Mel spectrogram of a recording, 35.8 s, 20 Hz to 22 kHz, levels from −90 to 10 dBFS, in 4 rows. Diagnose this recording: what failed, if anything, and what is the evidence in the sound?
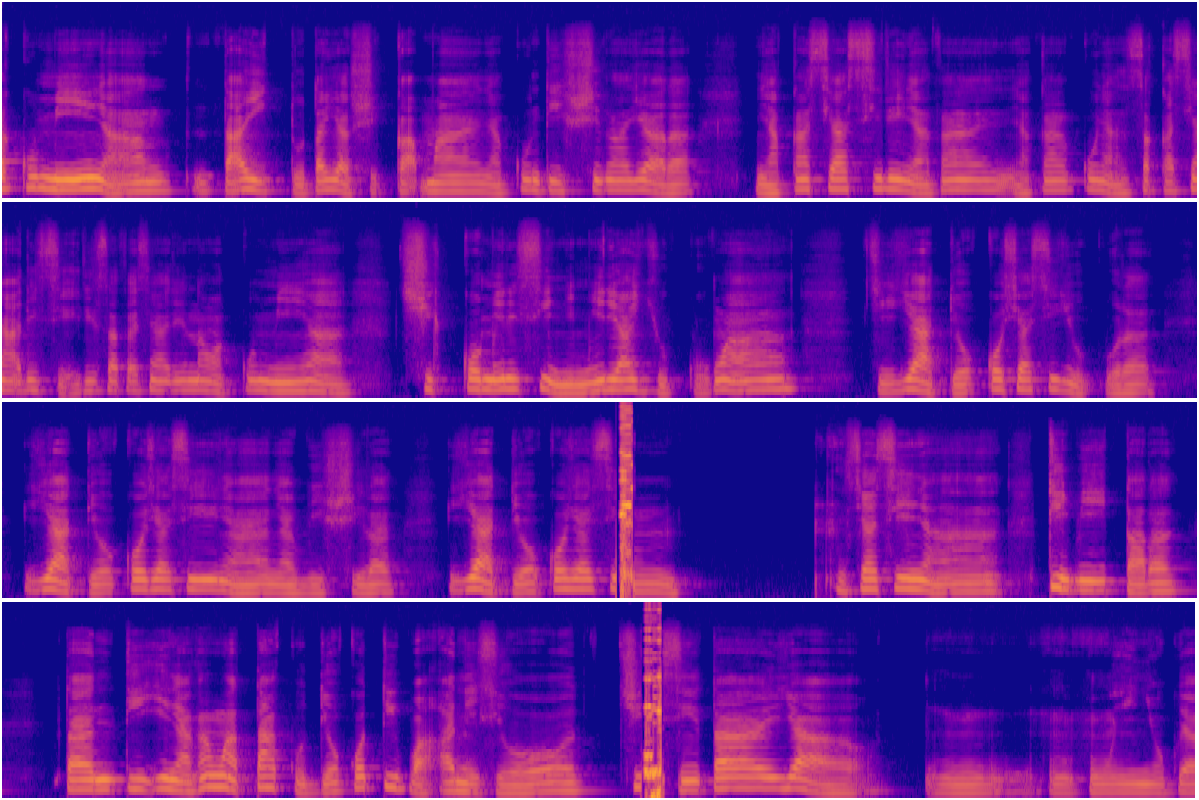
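Damaged data in a compressed stream, at the codec stage: at 22.50–22.67 s and 31.66–31.85 s the speech breaks into a brief glitch as the decoder misreads corrupt frames and hunts for the next header.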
